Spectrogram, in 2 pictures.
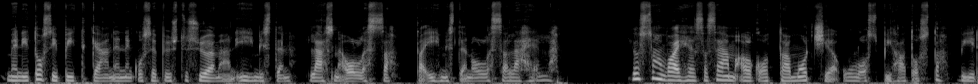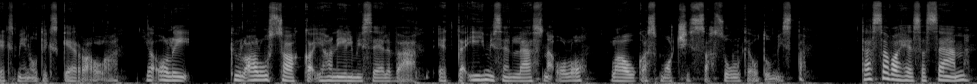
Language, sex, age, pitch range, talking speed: Finnish, female, 30-49, 160-200 Hz, 130 wpm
